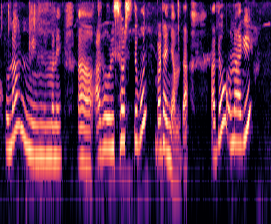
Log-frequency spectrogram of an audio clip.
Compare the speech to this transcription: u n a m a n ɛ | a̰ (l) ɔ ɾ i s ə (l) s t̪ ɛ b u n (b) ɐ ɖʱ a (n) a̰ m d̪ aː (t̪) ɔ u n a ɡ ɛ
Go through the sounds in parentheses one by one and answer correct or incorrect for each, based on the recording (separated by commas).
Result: incorrect, incorrect, correct, incorrect, incorrect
